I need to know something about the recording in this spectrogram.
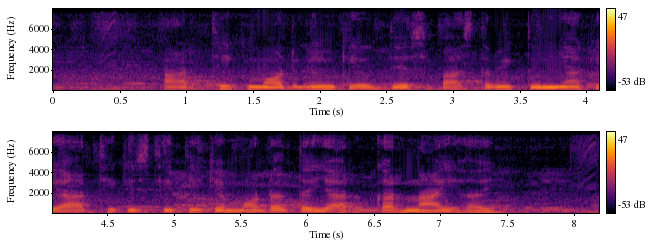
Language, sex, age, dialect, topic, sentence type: Magahi, female, 36-40, Western, banking, statement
